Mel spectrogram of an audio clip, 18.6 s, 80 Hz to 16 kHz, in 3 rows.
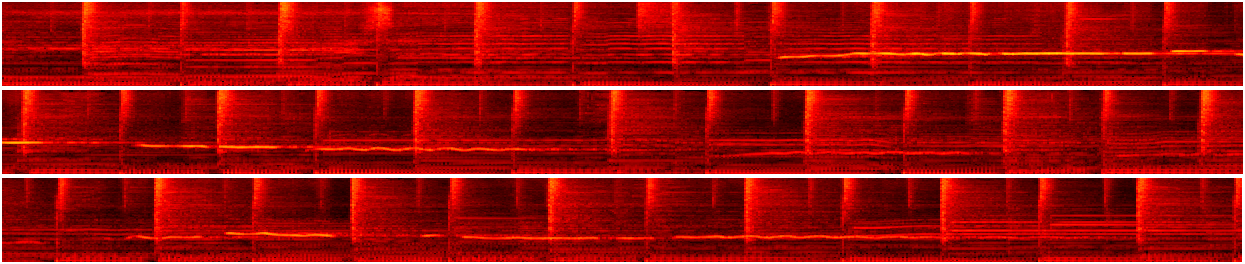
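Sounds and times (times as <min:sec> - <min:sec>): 
steady instrumental backing with a regular rhythmic pulse: 0:00.0 - 0:18.6
woman whistling a slow wavering hymn-like melody: 0:03.8 - 0:18.0.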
